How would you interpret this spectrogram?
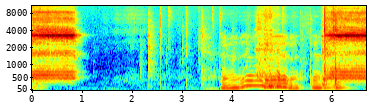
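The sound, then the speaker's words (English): A harsh, loud game-show-style buzzer blares at the start and again near the end, separated by scattered clicking taps and a wavering, sing-song vocal tone in between. “You're the buzzer guy.”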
